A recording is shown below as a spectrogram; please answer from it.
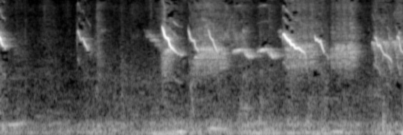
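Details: Lure recording of a common iora used to stir other ioras into singing: clear high descending whistles mixed with short slurred chattering phrases, two loud accented notes standing out, low background rumble.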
